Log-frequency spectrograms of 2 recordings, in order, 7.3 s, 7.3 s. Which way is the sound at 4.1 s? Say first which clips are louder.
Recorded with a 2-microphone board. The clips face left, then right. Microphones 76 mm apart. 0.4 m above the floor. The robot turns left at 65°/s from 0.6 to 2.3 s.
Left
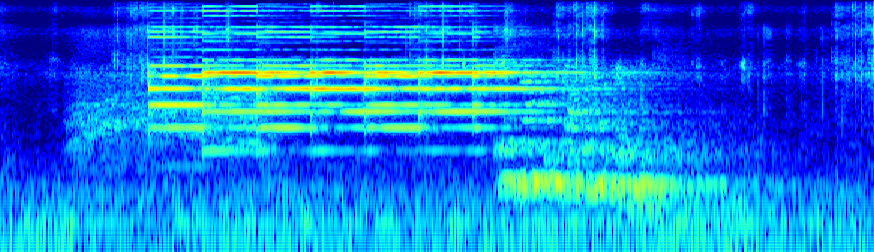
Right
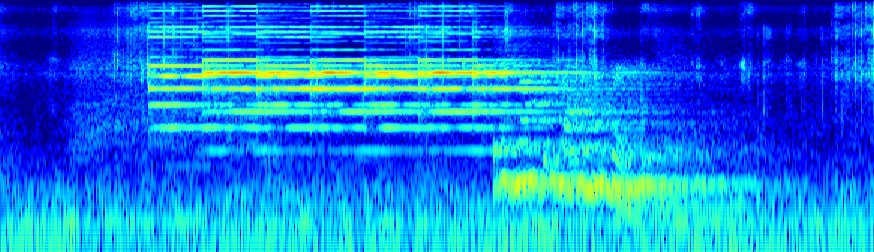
Even; 35° right (ahead or behind).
